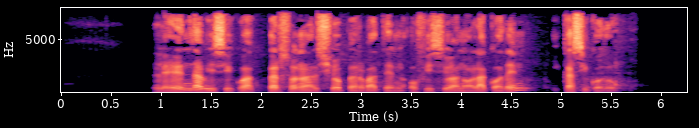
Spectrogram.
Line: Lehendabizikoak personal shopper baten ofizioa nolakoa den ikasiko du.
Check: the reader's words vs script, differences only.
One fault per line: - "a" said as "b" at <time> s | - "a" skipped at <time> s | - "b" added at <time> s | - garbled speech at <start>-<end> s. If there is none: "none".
none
